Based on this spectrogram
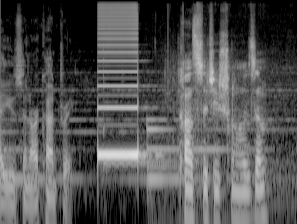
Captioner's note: contestant beeping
